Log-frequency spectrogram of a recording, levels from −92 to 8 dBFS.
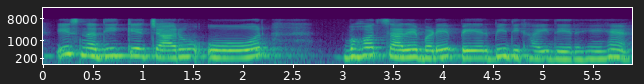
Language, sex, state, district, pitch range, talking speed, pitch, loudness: Hindi, female, Bihar, East Champaran, 205-245 Hz, 140 wpm, 225 Hz, -17 LUFS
